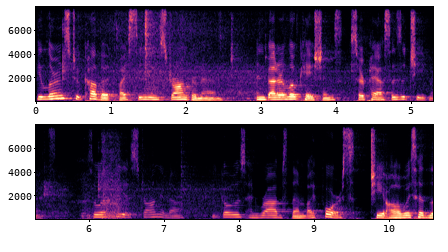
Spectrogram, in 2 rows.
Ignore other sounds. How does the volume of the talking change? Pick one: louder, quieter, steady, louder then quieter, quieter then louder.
quieter then louder.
